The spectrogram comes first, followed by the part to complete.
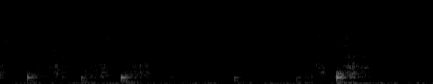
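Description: Faint scratching of a marker pen writing on a whiteboard, in a few short strokes, the clearest about a second in and again near the end.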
